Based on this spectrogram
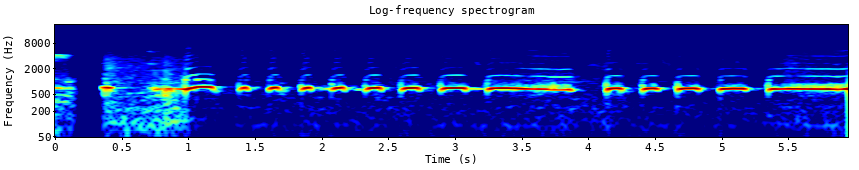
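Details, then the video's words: Caged Bangkok-type zebra dove from a bird farm in Pamekasan, Madura; a rapid chain of short bright coos, one longer held note in the middle, then more clipped notes ending in another sustained coo. "Suara Perkutut Bangkok"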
